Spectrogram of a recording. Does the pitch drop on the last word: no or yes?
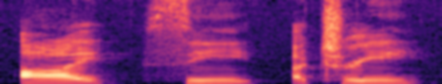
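no. The last word is not lower in pitch. The speaker calls it wrong. "you're not going to say"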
